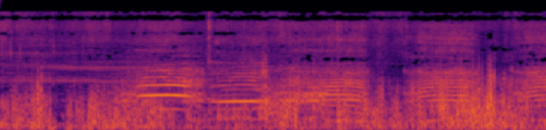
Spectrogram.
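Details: Hereford cattle, a group of fifteen heifers with fifteen calves; drawn-out harmonic moos overlap, one rising then levelling, others following, over a steady low rumbling background noise.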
